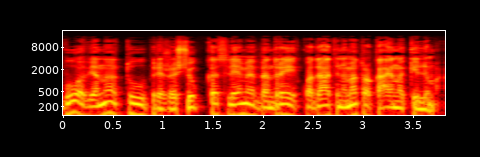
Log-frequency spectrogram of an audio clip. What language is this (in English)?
Lithuanian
